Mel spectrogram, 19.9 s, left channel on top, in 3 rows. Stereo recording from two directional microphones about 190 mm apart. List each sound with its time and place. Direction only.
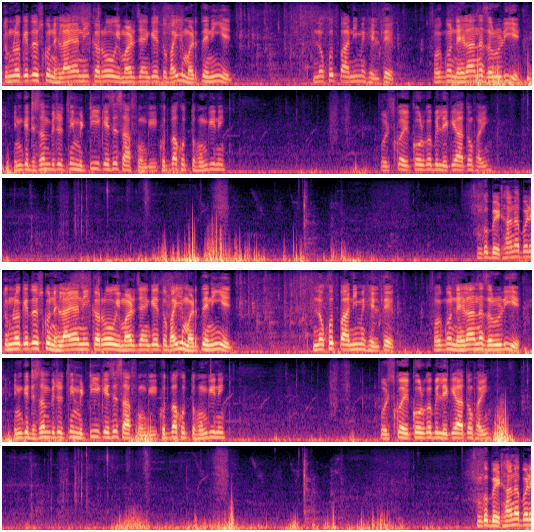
0.0 s speech: 5° right (ahead or behind)
3.9 s speech: 25° right (ahead or behind); by 9.4 s 5° right (ahead or behind)
11.3 s speech: 15° right (ahead or behind)
19.1 s speech: 10° right (ahead or behind)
